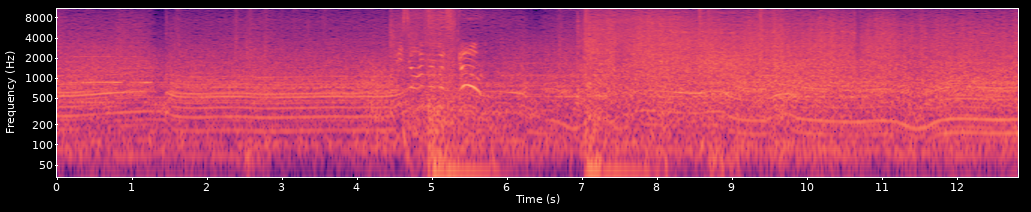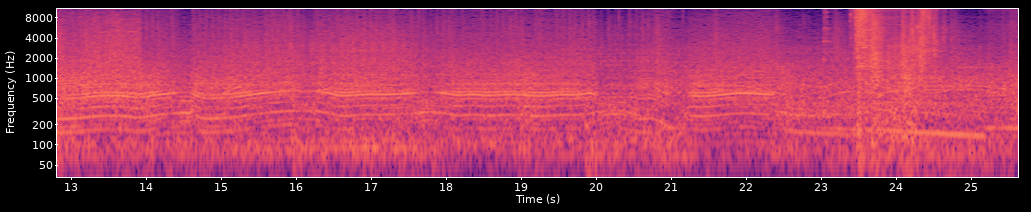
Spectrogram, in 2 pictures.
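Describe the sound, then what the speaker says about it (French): A heavy vehicle engine in the post-apocalyptic Mad Max game on PC rumbles with a deep, tank-like drone, revving and shifting pitch throughout, with tire squeals and bursts of game sound over the steady roar. "Sa bagnole a fait un bruit de tank."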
